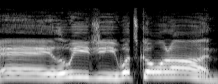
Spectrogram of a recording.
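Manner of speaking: put-on Brooklyn accent. Guessing how the Luigi voice will be done: Chris Pratt with Brooklyn accent. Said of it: "I think you just do Brooklyn".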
